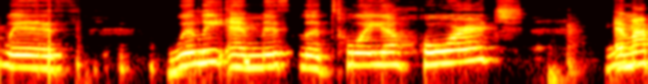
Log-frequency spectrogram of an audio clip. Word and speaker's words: Hordge: i am here with willie and miss latoya gorge am i pronouncing your names right yes you probably got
